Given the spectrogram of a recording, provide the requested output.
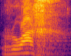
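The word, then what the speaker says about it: רוח: ro así como suena se pronuncia la ch en hebreo como J raj se le só y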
